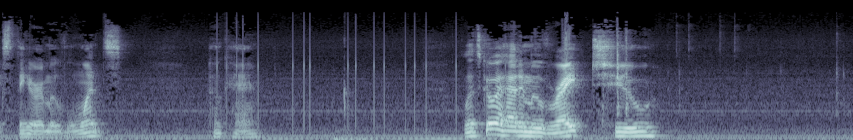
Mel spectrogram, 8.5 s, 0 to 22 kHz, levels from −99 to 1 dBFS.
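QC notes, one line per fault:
2.17–5.15 s, train of clicks: a run of about twenty sharp, similar-sounding ticks cuts across the sound at an uneven pace, averaging about 5.7 per second and standing out at roughly 10 dB above the surrounding signal, so they pop clearly through quiet moments as well as louder passages. Because each click has nearly the same shape, the source is likely an external pulse, such as electrical interference or a faulty connection or power supply, rather than anything in the recorded sound itself.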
